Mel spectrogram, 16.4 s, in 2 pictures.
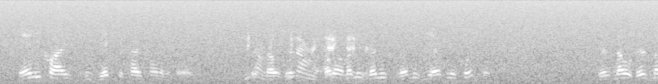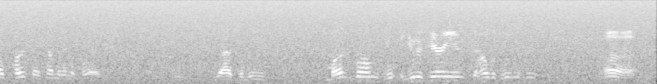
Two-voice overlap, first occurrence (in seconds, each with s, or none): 3.1 s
